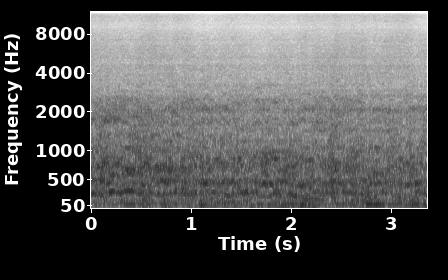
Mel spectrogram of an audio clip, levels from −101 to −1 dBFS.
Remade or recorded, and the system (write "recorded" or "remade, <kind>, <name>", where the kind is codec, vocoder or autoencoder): remade, codec, SNAC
